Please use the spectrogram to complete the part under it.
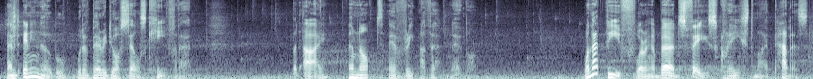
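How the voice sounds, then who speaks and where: A haughty prince from a dark fantasy ASMR roleplay, acted by a man, speaks low and very slowly to his captive. He is theatrical and condescending, menacing in his deliberate pauses. Noticeable background noise sits behind the voice. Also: exaggerated voice. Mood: irritable, imperious.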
